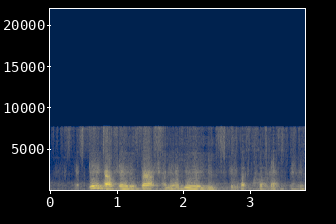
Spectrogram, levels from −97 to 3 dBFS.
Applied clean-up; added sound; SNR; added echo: neural separator model SepFormer DNS4.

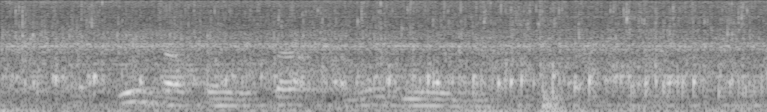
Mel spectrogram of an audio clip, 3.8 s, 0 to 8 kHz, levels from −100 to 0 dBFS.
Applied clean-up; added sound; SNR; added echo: none; Sink (filling or washing) / Water tap, faucet; -5 dB; reverberation time 0.9 s.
